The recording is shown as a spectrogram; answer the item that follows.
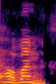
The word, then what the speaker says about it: हवन: home बोलते हैं ना इसको शुद्ध रूप होता है हवन लेकिन नॉर्मली बोलने का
